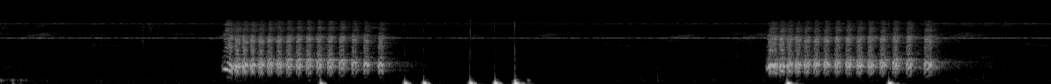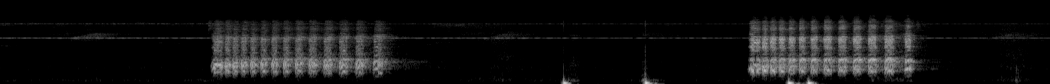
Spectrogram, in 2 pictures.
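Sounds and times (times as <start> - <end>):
bird rattling clucking call: 2.3 - 5.2, 7.7 - 9.3, 18.1 - 19.6
low thumps: 4.0 - 5.3, 18.4 - 18.7.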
